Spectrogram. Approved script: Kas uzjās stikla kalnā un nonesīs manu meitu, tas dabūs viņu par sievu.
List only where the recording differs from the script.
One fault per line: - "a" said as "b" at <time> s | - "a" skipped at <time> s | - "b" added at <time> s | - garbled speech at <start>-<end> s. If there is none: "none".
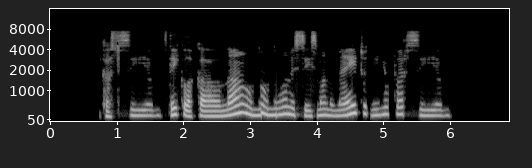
- "uzjās" said as "sievu" at 1.1 s
- "un" added at 3.2 s
- "tas dabūs" skipped at 4.8 s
